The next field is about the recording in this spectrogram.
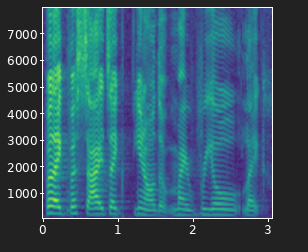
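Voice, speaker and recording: A woman's voice: medium pitch, a little slow, fairly bright tone, clean tone. A woman in her twenties chatting casually with a friend, using lots of fillers and laughing easily. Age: 20s. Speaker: young mom in a casual chat. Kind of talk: casual chat.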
